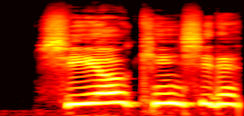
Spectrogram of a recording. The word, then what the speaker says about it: 使用禁止: 使用禁止です。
